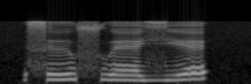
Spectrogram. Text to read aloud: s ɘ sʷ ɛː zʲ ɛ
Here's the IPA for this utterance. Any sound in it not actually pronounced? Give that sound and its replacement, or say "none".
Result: none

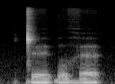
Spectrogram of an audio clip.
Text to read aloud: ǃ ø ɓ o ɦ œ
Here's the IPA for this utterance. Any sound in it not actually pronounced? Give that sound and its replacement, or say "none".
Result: ǃ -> ǀ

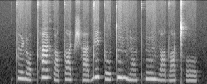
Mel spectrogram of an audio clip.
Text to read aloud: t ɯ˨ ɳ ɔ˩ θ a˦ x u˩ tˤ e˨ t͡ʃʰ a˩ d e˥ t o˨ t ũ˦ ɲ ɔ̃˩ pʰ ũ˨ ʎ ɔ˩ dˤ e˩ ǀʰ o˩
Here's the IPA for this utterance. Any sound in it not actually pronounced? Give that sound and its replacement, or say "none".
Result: θ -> tʰ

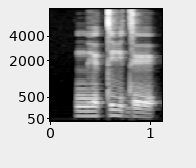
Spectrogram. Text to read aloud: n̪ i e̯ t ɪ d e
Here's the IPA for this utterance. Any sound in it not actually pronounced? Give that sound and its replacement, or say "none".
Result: ɪ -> i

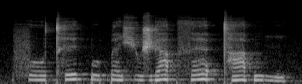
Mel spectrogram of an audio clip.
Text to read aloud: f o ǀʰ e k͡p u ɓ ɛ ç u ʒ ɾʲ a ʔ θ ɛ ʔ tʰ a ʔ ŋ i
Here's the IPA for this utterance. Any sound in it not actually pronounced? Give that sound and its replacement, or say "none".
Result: ǀʰ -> tʰ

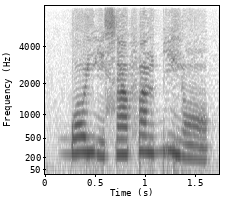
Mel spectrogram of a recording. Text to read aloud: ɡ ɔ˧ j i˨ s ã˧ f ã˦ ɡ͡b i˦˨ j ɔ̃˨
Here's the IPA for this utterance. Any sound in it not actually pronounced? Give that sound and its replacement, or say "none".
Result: ɡ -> ɡ͡b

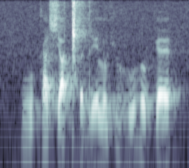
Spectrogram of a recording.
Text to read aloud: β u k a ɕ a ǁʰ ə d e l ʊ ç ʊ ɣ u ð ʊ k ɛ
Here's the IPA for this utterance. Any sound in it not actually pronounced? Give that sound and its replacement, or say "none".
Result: none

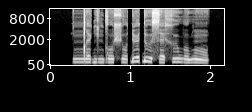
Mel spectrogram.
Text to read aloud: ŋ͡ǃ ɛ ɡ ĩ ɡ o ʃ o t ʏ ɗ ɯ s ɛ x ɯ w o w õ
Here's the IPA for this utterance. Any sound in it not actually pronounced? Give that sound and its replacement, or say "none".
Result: t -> ɗ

